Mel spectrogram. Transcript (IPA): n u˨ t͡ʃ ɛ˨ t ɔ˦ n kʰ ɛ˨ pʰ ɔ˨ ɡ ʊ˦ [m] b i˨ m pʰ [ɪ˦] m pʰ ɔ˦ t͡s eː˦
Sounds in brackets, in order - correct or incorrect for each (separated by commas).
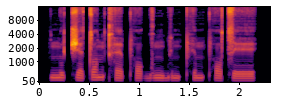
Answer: incorrect, correct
